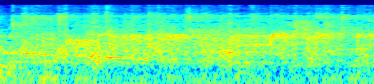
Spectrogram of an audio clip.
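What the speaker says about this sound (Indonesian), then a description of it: "yuk boleh kasih tepuk tangan untuk Feza." Steady applause from a group, a dense, continuous patter of clapping hands with no pauses, fairly loud and close.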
